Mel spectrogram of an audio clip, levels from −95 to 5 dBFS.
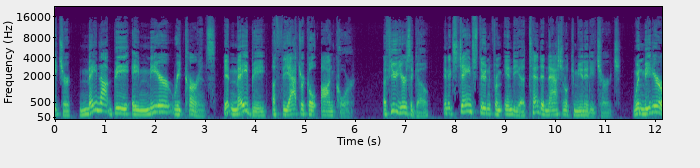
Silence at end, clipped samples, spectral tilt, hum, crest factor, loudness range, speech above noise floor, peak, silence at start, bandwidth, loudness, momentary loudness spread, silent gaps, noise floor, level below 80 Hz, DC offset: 0 s; under 0.1%; -5 dB/octave; none; 18 dB; 4 LU; 51 dB; -2 dBFS; 0 s; 16.5 kHz; -19 LUFS; 12 LU; none; -70 dBFS; -50 dBFS; under 0.1%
